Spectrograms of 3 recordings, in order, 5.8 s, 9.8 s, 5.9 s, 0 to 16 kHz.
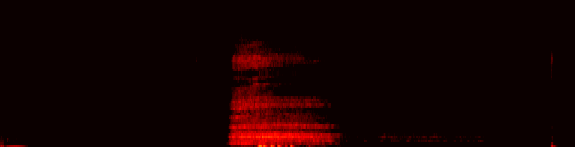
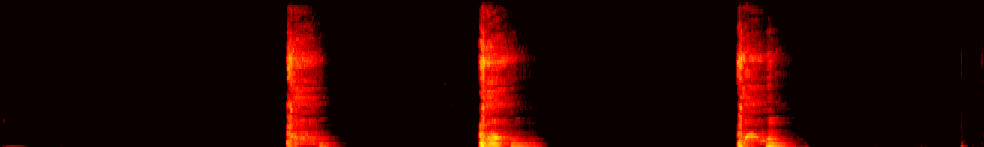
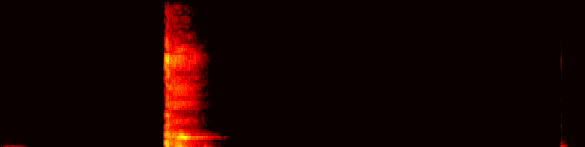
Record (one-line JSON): {"exhalation_length": "5.8 s", "exhalation_amplitude": 2163, "exhalation_signal_mean_std_ratio": 0.33, "three_cough_length": "9.8 s", "three_cough_amplitude": 21301, "three_cough_signal_mean_std_ratio": 0.23, "cough_length": "5.9 s", "cough_amplitude": 20479, "cough_signal_mean_std_ratio": 0.17, "survey_phase": "beta (2021-08-13 to 2022-03-07)", "age": "18-44", "gender": "Male", "wearing_mask": "No", "symptom_none": true, "smoker_status": "Current smoker (11 or more cigarettes per day)", "respiratory_condition_asthma": false, "respiratory_condition_other": false, "recruitment_source": "REACT", "submission_delay": "1 day", "covid_test_result": "Negative", "covid_test_method": "RT-qPCR", "covid_ct_value": 38.0, "covid_ct_gene": "N gene", "influenza_a_test_result": "Negative", "influenza_b_test_result": "Negative"}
